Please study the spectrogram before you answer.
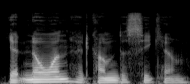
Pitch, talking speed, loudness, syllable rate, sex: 105 Hz, 250 wpm, -17 LUFS, 5.0 syllables/s, male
